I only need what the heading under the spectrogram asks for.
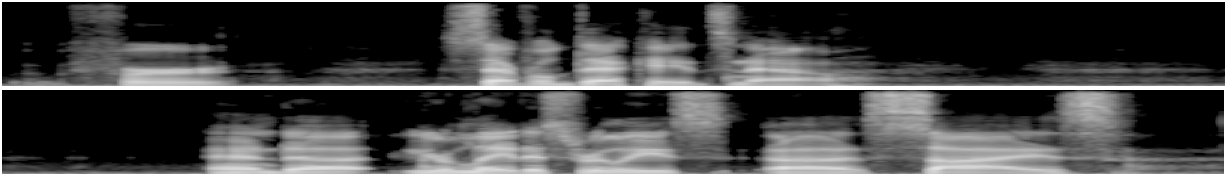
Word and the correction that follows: SCIS: is that pronounced correctly? S-C-I-S? – Oh, maybe Sizz. – Sizz? – You know? – Uh-huh. – Yeah, like sister album.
